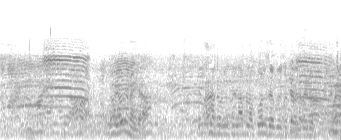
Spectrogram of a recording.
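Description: Sheep and rams bleat repeatedly at a busy livestock market, several animals calling close by over a steady murmur of people talking.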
